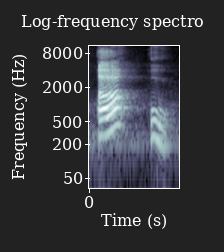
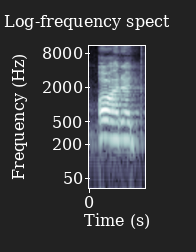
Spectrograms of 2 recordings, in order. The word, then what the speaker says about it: औरत: This letter is O. The sound is A, U. O. Aurat. Aurat. Aurat means woman. Some people pronounce it Au. Aurat. No, it's not correct. O. Aurat. Okay.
